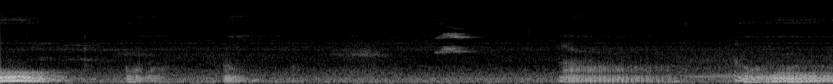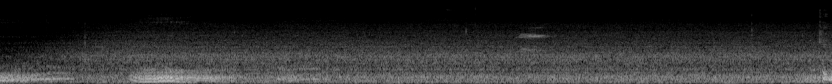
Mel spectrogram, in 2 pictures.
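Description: A corgi grumbles in low, rumbling bursts, rising and falling in uneven growly phrases.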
